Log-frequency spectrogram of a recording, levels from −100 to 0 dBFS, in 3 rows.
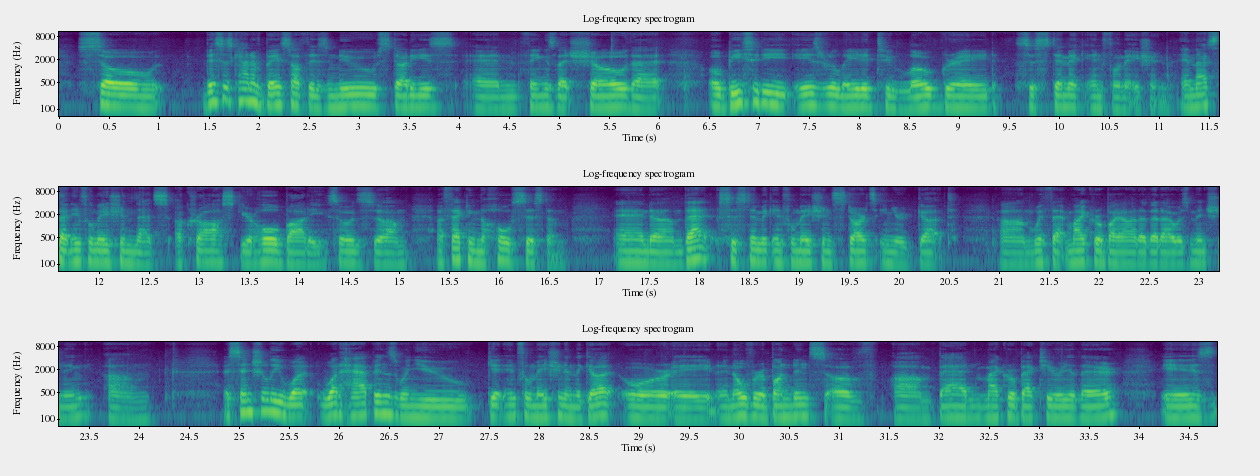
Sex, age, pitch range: male, 20-39, 105-120 Hz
